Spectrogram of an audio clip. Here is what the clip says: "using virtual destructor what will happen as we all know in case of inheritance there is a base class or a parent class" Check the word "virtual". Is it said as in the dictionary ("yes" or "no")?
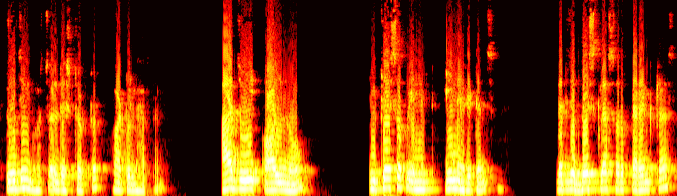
no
